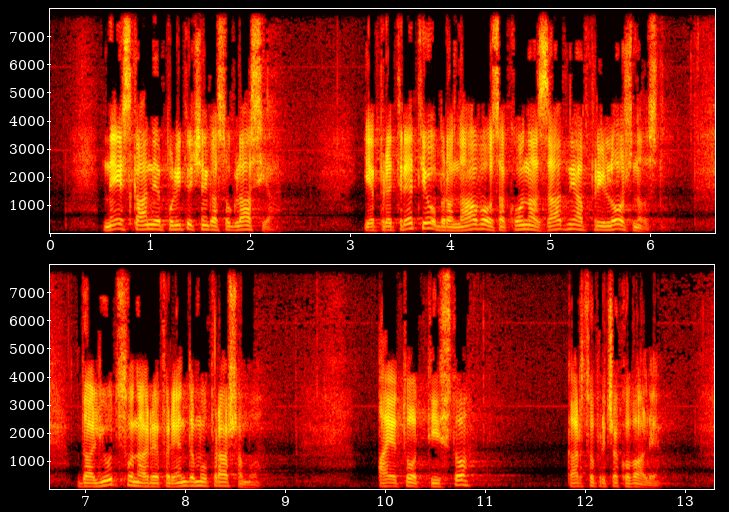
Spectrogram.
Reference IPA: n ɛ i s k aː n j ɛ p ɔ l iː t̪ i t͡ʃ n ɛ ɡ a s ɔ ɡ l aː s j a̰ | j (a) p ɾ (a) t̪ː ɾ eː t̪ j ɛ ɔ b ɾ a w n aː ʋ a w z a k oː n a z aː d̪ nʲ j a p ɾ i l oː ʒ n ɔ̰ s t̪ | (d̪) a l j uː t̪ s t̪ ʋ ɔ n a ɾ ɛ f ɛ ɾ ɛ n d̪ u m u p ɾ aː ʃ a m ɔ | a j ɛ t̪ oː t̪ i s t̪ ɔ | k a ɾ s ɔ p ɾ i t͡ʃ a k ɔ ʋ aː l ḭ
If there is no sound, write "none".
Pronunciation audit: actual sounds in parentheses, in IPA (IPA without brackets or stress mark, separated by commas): ɛ, ɛ, d̪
